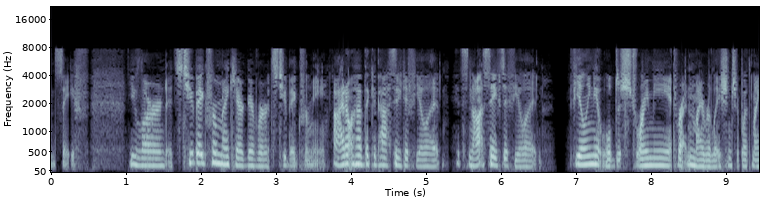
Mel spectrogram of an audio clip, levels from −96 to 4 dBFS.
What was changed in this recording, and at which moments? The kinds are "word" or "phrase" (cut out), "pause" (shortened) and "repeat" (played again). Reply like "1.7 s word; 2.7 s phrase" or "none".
1.0 s pause; 2.9 s word; 3.7 s pause; 5.3 s pause; 8.3 s word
